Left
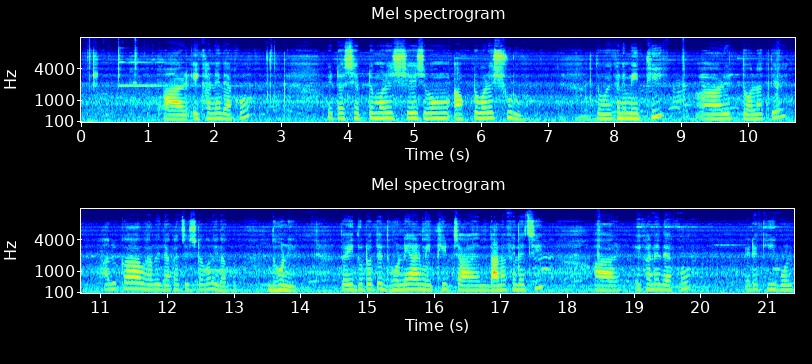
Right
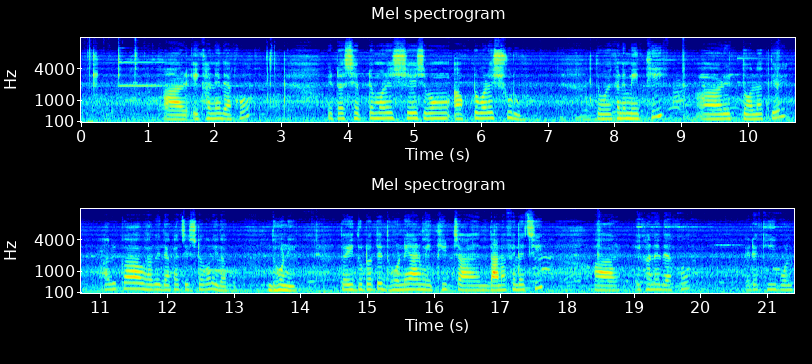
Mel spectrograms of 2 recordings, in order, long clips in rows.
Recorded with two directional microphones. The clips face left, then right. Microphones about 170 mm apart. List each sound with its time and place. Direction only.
1.2 s speech: centre (ahead or behind)
3.7 s speech: 5° left (ahead or behind)
7.7 s speech: 5° left (ahead or behind)
9.2 s a woman's voice: 5° right (ahead or behind)
19.1 s speech: 15° left (ahead or behind)
20.7 s speech: 20° left (ahead or behind)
